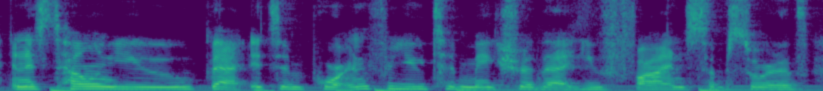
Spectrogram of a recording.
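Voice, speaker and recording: A woman's voice: medium pitch, little pitch movement, fairly quick. A woman hosting as a tarot reader, explaining things conversationally and addressing the listener directly.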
